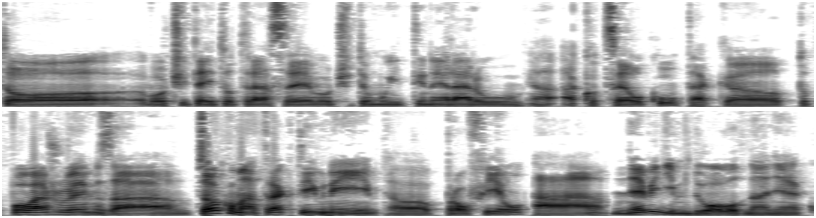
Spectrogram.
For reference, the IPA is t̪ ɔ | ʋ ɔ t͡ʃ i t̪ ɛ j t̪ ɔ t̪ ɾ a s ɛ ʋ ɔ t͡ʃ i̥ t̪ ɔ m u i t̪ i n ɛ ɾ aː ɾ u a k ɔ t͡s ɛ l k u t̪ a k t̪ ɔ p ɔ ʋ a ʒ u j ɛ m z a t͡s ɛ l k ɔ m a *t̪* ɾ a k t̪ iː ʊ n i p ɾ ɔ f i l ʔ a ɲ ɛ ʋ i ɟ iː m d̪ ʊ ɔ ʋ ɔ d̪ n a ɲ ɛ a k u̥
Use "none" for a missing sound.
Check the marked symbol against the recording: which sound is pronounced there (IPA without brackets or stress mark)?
t̪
